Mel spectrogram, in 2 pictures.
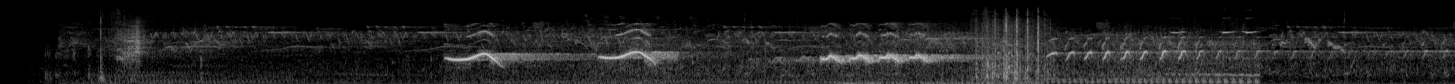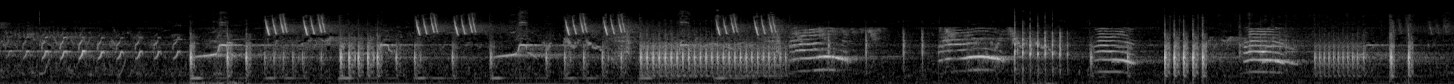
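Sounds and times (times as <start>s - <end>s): bird whistles: 4.4s - 6.8s, 7.8s - 12.6s, 16.4s - 22.5s
bird warbling trill: 4.4s - 13.6s, 14.9s - 23.4s.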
